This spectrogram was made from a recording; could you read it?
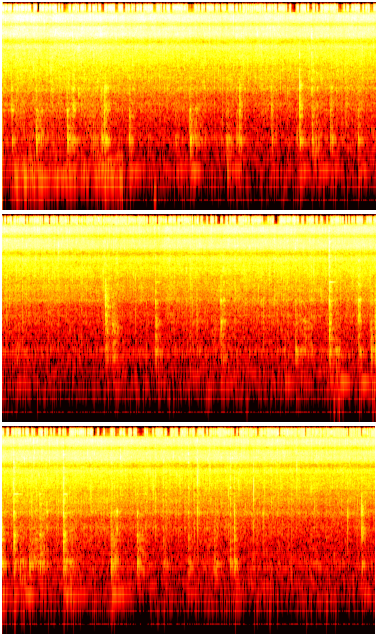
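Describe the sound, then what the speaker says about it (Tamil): Steady frying sizzle as onions and tomatoes are sautéed for Chettinad prawn gravy, a pan being stirred, scattered scraping clicks of a utensil throughout, no voices. "நம்ம நறுக்கி வச்சுருக்க வெங்காயம், தக்காளியை சேர்த்து அதோட நல்லா வதக்கணும்"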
